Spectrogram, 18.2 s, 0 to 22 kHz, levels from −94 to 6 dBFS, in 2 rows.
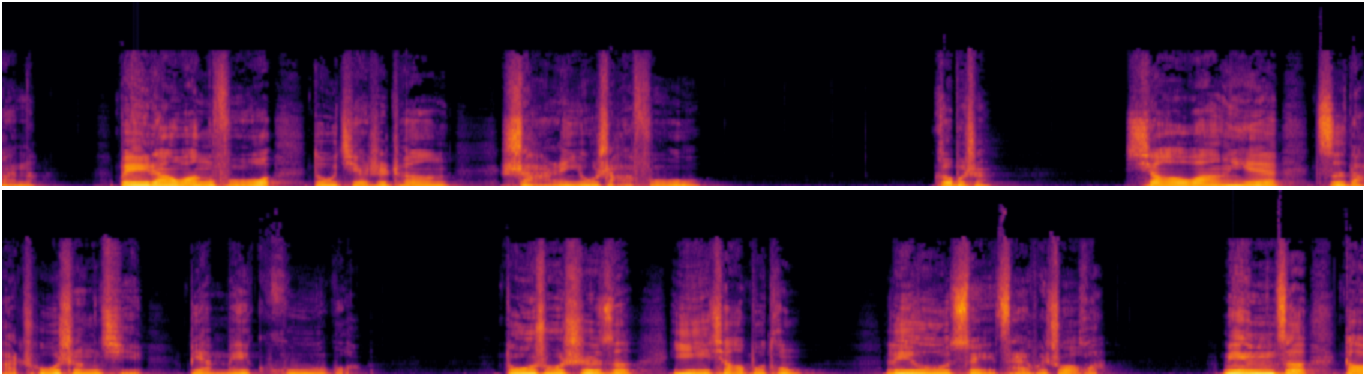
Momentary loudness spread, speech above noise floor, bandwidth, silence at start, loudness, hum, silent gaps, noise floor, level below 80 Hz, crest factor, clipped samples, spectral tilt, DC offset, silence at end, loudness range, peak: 16 LU; 56 dB; 16 kHz; 0 s; -18 LUFS; none; none; -73 dBFS; -34 dBFS; 18 dB; under 0.1%; -6 dB/octave; under 0.1%; 0 s; 8 LU; 0 dBFS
